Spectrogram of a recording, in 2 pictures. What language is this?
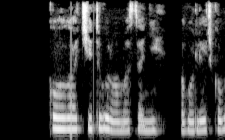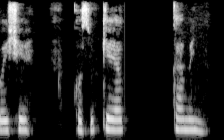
Kalenjin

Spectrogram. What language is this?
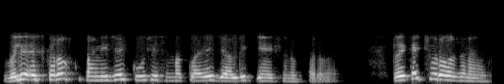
Kashmiri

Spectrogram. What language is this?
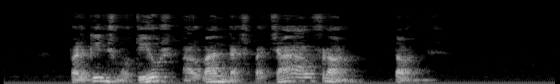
Catalan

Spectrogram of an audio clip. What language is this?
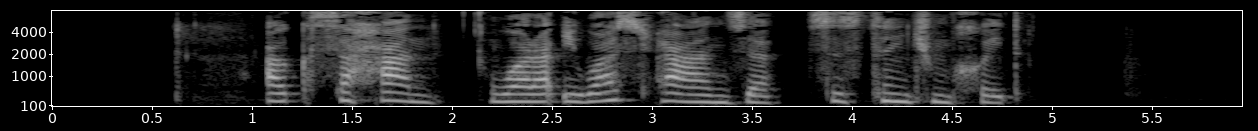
Abkhazian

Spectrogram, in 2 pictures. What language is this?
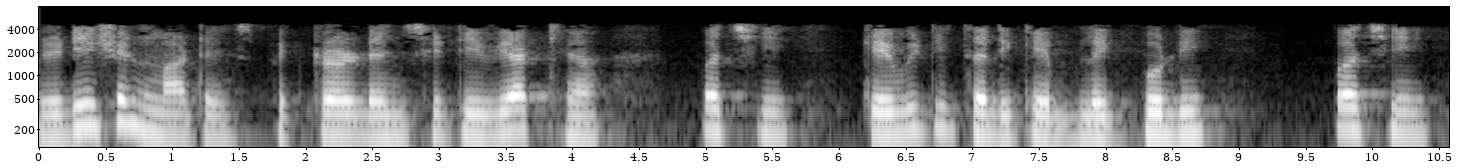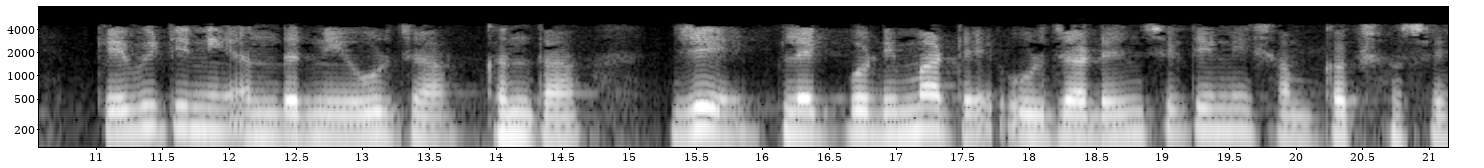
Gujarati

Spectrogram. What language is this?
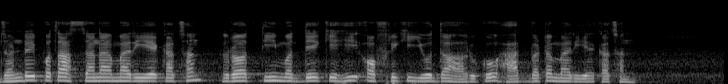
Nepali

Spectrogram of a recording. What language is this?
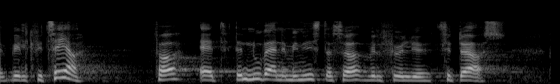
Danish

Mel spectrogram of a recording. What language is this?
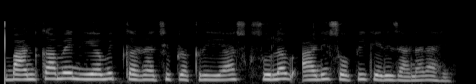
Marathi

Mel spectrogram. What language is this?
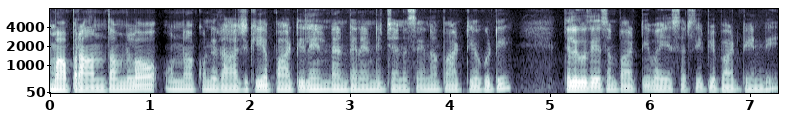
Telugu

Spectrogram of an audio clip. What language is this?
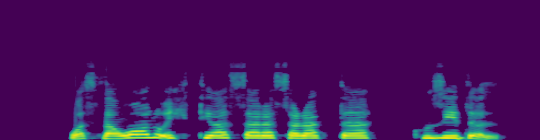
Pashto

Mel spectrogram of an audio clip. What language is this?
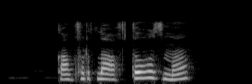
Bashkir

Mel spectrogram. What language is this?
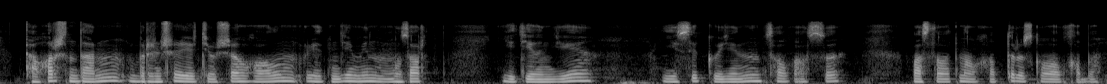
Kazakh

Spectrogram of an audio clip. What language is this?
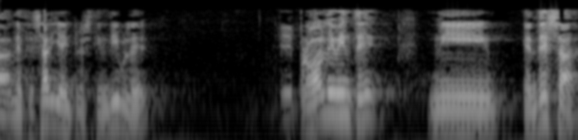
Spanish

